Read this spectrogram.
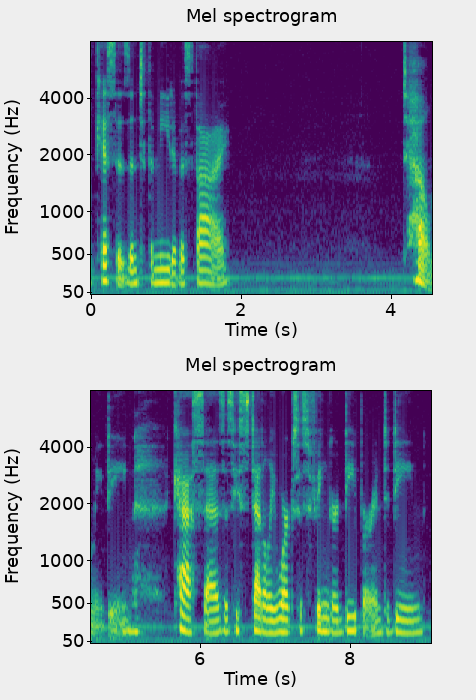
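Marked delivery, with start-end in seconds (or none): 4.1-5.2 unvoiced soft whisper. Cass coaxing Dean, soft whisper. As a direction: hush it close to him. Intimate hushed request.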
